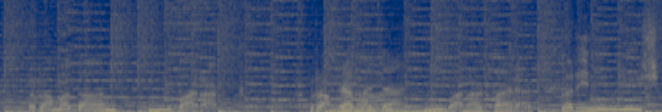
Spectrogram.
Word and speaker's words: Ramadan Mubarak: or blessed Ramadan in Arabic this would be pronounced something like Ramadan Mubarak Ramadan Ramadan but in English it is generally said Ramadan Mubarak he really put like the the the American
